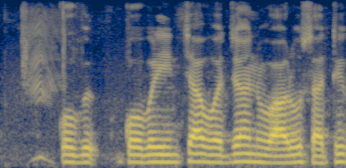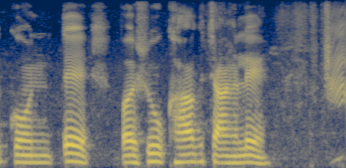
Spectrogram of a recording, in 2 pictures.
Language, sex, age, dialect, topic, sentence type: Marathi, male, 18-24, Standard Marathi, agriculture, question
